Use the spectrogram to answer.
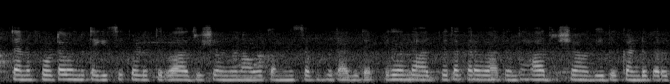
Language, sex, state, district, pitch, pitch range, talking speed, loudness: Kannada, female, Karnataka, Shimoga, 210 Hz, 205-220 Hz, 125 wpm, -28 LUFS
